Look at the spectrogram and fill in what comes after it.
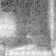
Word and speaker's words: Corral: I think I'm going to butcher his last name, but Matt Carroll from Ole Miss. – Corral. – I've seen Corral. – I've seen people. Huh, Corral. See, I knew I'd butcher it. – Like the restaurant.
